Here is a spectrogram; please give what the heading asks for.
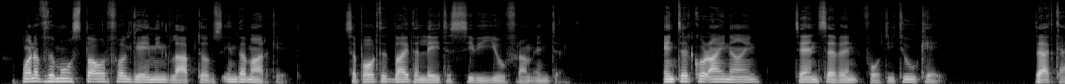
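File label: Arabic English, male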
